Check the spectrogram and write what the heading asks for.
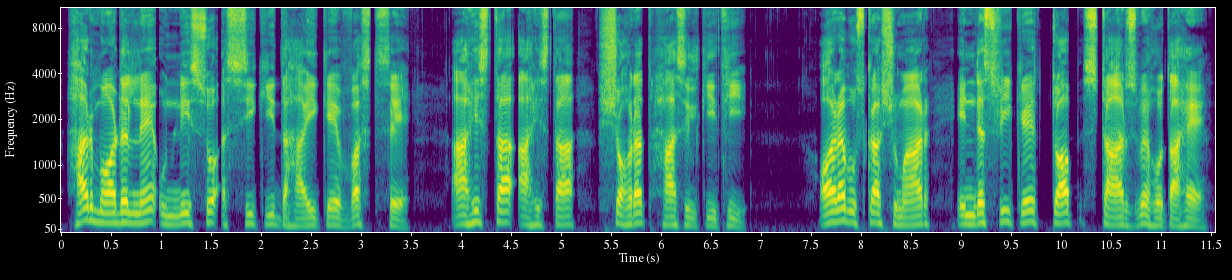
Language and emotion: Urdu, neutral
